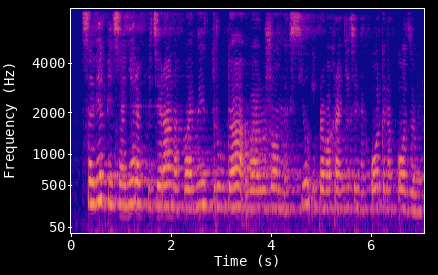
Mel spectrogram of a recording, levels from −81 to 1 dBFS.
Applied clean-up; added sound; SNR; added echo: neural separator model SepFormer DNS4.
